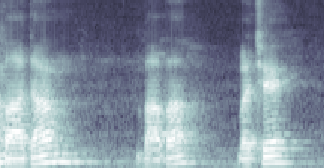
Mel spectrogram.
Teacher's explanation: So this is very similar to English, except for it's not aspirated. In English, sometimes we give it a little bit of extra air.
